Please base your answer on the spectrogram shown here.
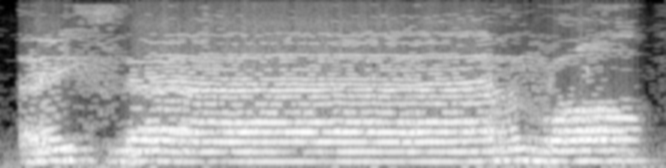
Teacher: ألف لا مد فيها، لام مددناها 6 حركات لأنها لازم حرفي مخفف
